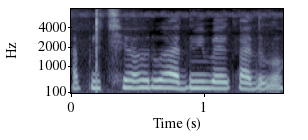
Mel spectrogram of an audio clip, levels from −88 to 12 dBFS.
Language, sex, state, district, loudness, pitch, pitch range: Bhojpuri, female, Bihar, Gopalganj, -18 LUFS, 240 Hz, 225-250 Hz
